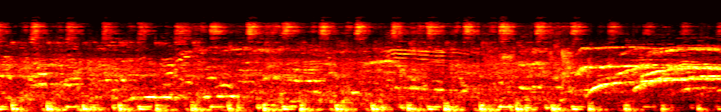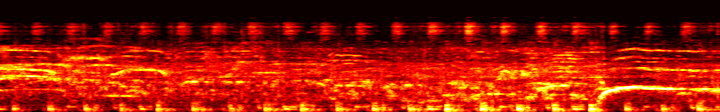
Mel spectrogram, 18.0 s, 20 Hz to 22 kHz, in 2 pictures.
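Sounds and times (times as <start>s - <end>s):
children shouting and cheering: 0.0s - 18.0s
loud dance music: 0.0s - 18.0s.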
